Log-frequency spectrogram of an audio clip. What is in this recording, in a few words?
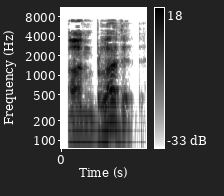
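"unblooded", British English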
